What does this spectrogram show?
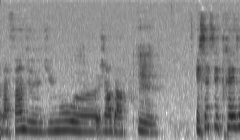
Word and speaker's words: jardin: écrit le jardin d'été, ils vont dire le jardin d'été. Parce qu'ils vont prononcer le N en Hmm.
